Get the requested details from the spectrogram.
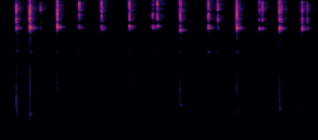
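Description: Long nails tap the side of a round, clear glass bottle about half full of water with a silver metal cap, held in the hands and tilted so the water sloshes. A quick, evenly spaced series of bright, high clicks and clinks follows, each dying away almost at once, with a faint watery ring under some taps.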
